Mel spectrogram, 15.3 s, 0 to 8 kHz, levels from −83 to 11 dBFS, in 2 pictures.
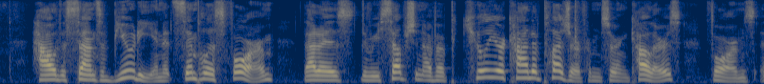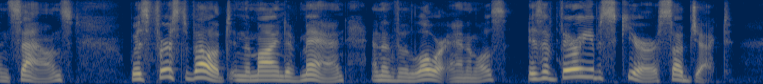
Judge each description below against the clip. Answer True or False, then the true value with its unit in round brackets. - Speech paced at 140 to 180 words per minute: True (160 wpm)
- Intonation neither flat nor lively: False (6.1 semitones)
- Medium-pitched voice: True (160 Hz)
